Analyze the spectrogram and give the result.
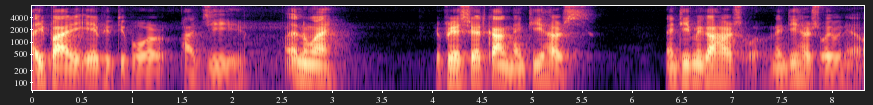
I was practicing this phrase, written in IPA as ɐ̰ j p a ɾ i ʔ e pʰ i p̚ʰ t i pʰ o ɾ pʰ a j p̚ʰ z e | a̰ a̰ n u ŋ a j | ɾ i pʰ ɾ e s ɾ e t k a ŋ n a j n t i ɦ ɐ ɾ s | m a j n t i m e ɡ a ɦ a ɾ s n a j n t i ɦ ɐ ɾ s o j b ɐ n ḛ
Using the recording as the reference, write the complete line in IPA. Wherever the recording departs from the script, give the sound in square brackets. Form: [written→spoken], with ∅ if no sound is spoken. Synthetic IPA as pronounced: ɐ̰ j p a ɾ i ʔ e pʰ i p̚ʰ t i pʰ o ɾ pʰ a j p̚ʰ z [e→i] | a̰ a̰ n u ŋ a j | ɾ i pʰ ɾ e s ɾ e t k a ŋ n a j n t i ɦ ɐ ɾ s | [m→n] a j n t i m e ɡ a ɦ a ɾ s n a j n t i ɦ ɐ ɾ s o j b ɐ n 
